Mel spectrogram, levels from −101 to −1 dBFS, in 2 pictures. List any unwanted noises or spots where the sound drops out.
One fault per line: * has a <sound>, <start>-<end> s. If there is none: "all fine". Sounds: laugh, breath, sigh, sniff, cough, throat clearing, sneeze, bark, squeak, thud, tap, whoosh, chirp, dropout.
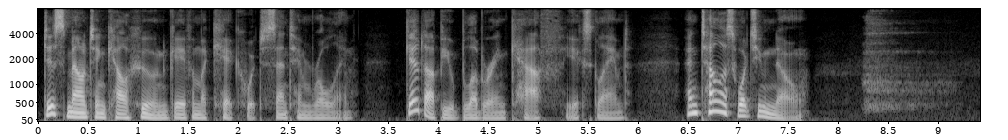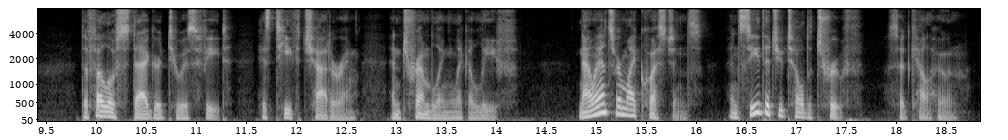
* has a sigh, 8.2-9.3 s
